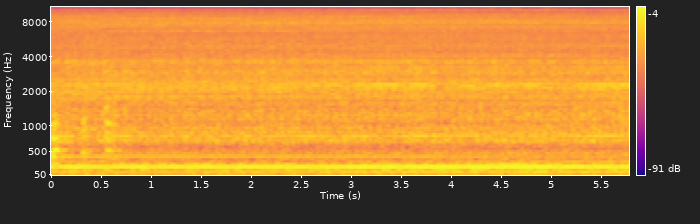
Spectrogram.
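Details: Beko WMP 601 W 6kg 1000 rpm A+ washing machine on spin: smooth steady hum and even whirr with faint hiss, no grinding; the grinding heard during wash tumbling is absent when it spins.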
